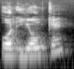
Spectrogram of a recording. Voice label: un yunque, es; un yunque [unˈʝuŋke]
